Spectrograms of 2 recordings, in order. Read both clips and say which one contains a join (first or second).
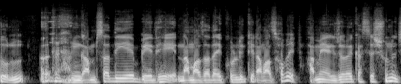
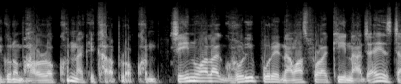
second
